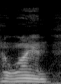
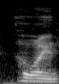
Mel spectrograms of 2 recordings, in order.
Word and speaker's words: Hawaii: of the vowels and some people pronounce it I where you kind of articulate both vowels but you're blending them together more and this is really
